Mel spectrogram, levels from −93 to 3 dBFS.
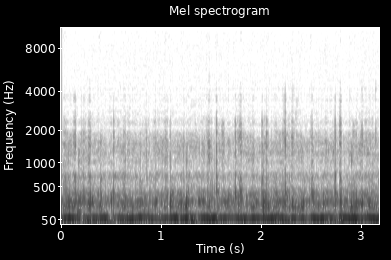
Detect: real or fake fake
